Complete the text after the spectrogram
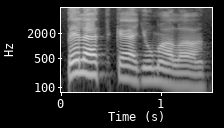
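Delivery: angel's herald call, loud; loud proclamation. Acted. Preacher quotes the angel's command to all, loud proclamation. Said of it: "hän kuulutti kovalla äänellä".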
